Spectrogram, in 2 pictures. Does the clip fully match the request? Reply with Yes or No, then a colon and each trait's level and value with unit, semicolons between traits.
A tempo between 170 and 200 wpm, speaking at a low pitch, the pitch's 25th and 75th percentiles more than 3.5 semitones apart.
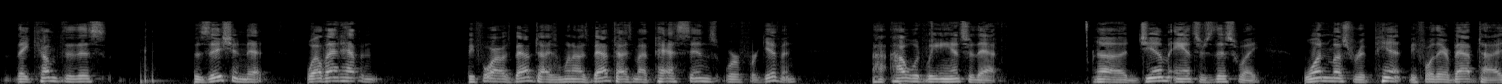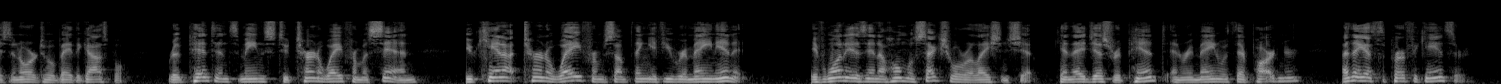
Yes: average, 175 wpm; low, 125 Hz; average, 4.3 semitones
